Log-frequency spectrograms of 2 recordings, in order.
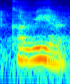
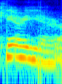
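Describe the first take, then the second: First: It sounds like 'career', ending in '-eer'. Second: It sounds like 'carrier', with three syllables. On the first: The speaker calls it right. "I always talk about career" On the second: The speaker calls it wrong. "we always say carrier"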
